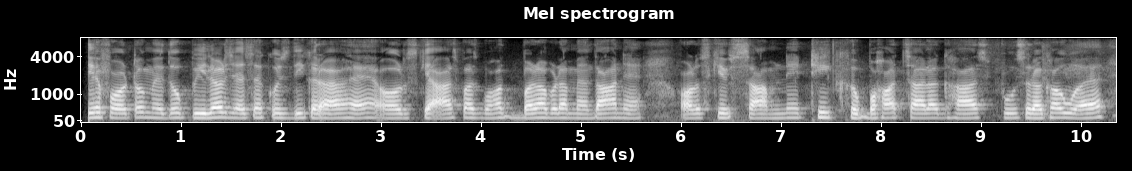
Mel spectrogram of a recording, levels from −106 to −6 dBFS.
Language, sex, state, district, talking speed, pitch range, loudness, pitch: Hindi, male, Chhattisgarh, Bastar, 160 wpm, 155-165 Hz, -15 LUFS, 160 Hz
